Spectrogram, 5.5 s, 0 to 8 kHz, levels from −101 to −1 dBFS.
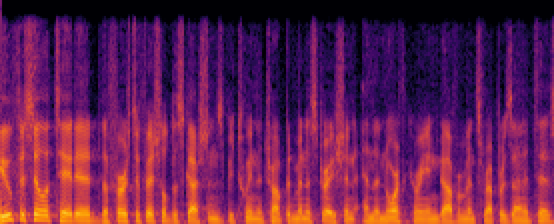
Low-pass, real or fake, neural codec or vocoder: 7.2 kHz; fake; codec, 16 kHz, 6 kbps, DAC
